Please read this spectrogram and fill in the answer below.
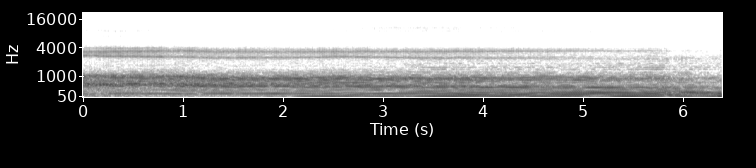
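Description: Ambient soundtrack music: a sustained droning chord of held tones, with a deep bass swelling in about two seconds in.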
